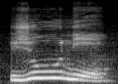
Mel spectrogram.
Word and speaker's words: Juni: Juni. Remember, J is not pronounced J in German, okay? Juni, not Juni, okay?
